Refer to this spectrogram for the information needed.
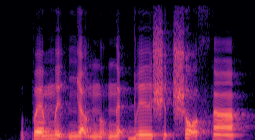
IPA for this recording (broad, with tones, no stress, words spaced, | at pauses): pɛ˦mḛ˦˨ɪ̯ɲa̰˦˨ʊ̯no̰˦˨ nɛ˦ʔbe˦ɪ̯ʃɪ˦ʔ ʃɔ̰˦˨ θã˨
